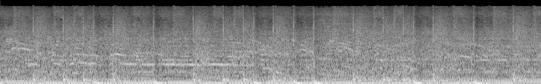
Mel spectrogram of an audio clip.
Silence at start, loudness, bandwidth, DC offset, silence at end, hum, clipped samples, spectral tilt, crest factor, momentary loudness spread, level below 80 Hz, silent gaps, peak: 0 s; -9 LUFS; 17 kHz; under 0.1%; 0 s; none; under 0.1%; -4 dB/octave; 8 dB; 1 LU; -12 dBFS; none; 0 dBFS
